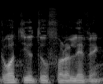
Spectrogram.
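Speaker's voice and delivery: put-on speaking with Israeli accent. Recounting an airport soldier's questions on the way to Israel, in a put-on Israeli accent. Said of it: "I don't know what this accent is, by the way, but let's pretend it's Israeli".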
